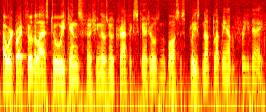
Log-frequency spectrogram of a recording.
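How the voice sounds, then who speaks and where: An actor playing an earnest, anxious husband and father in an old-time radio drama, gentle and a little hesitant. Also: medium pitch, fast, a little hiss or hum, lightly acted, poor audio. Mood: cheerful.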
